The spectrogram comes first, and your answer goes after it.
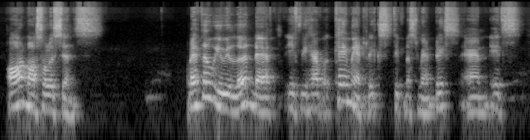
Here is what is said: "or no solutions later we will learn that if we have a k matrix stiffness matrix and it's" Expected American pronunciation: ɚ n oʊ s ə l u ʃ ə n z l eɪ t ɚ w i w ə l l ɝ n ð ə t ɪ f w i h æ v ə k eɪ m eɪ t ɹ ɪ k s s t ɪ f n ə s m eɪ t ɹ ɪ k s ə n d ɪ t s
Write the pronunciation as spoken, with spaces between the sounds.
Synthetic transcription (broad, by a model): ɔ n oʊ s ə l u s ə n s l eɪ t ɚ w i w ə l l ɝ n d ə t ɪ f w i h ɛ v ə k eɪ m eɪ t ɹ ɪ k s s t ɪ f n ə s m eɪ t ɹ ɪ k s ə n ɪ t s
